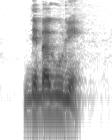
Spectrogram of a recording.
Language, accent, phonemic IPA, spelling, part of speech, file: French, France, /de.ba.ɡu.le/, débagouler, verb, LL-Q150 (fra)-débagouler.wav
- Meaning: 1. to vomit, to sick up 2. to hurl (abuse etc.)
